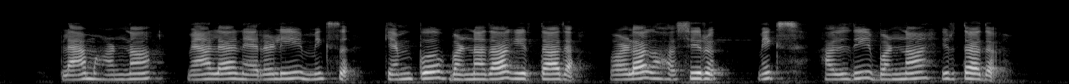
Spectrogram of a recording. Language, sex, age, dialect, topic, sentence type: Kannada, female, 18-24, Northeastern, agriculture, statement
